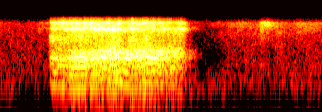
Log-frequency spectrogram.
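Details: Snoring: a single loud, rough, vibrating breath lasting over a second, then quiet.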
